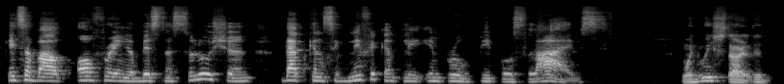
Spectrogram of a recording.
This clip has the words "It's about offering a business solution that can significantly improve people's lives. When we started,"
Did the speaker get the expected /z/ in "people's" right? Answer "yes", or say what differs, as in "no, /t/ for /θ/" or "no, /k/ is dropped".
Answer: no, /s/ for /z/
